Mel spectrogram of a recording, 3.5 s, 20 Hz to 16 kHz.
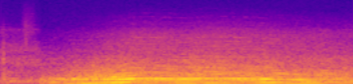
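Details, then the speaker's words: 2022 Tata Tiago iCNG bi-fuel hatchback just switched from petrol to CNG mode, heard from inside the cabin: smooth hum rising gently with revs, no knock or whine. "difference between petrol and CNG modes in terms of the engine NVH that you hear inside the cabin."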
